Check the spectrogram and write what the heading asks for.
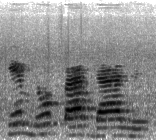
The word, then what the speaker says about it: camelopardalis: Sir came low past the list.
